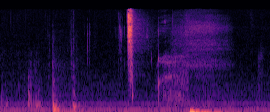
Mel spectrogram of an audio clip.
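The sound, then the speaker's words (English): A quiet sip of Voodoo Ranger Imperial IPA beer: a soft click, a short bright slurp, then a low thump followed by a brief airy exhale, with no talking. “Let's give it a little sippy sip and see how we do here.”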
